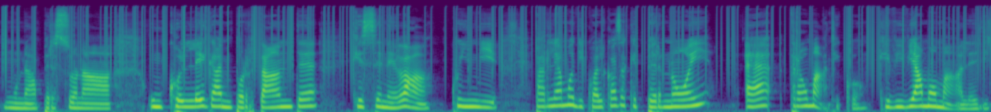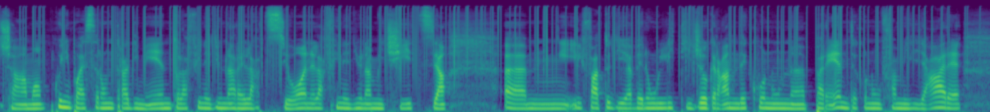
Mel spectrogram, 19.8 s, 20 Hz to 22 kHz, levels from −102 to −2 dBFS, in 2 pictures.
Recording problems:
crackle, like an old record; noticeable; 20 dB below the speech

